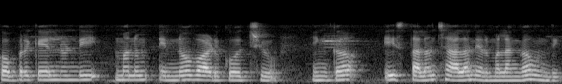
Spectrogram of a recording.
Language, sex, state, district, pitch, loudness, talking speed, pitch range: Telugu, female, Andhra Pradesh, Chittoor, 205 Hz, -17 LUFS, 130 wpm, 195-210 Hz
